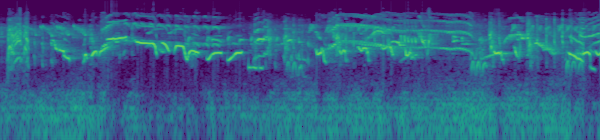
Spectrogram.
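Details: Oriental magpie-robin (kacer) fighting song used to lure other kacer into singing; rapid series of clear slurred whistles and harsh chatters in dense phrases, with low background music underneath.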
